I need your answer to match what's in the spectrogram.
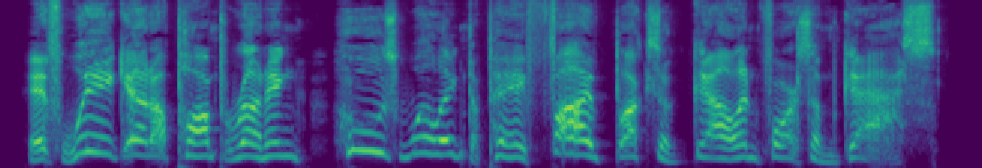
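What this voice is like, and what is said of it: Booming loud male voice. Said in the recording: “in a booming voice”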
